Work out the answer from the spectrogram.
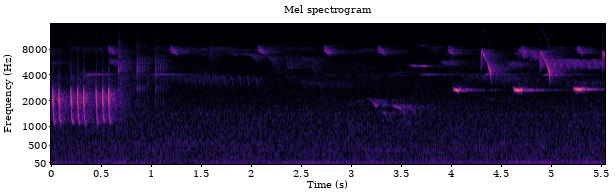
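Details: Forest birdsong recorded on 7 May 2020: an opening burst of quick buzzy notes, then several distant birds giving high thin whistles and short sharp chirps scattered across the remaining seconds.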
